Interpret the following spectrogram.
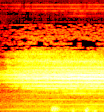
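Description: Electric guitar amplifier humming and buzzing with a steady high-pitched whine, growing louder over about the first second and then holding steady, with a couple of faint low knocks.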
